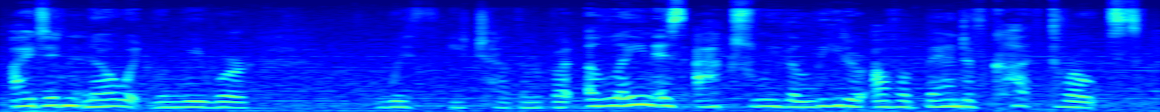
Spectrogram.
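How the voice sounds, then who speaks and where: A woman's voice: medium pitch, steady tone, brisk, close to an everyday voice. An actress playing a bitter, vengeful jilted woman in a fantasy video game, with intense, emphatic phrasing. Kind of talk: dramatic video game voice acting. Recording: game audio with clear background noise.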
